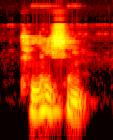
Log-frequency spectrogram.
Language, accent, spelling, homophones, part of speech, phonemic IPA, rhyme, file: English, Southern England, collation, colation, noun / verb, /kəˈleɪʃən/, -eɪʃən, LL-Q1860 (eng)-collation.wav
- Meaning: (noun) Bringing together.: 1. The act of bringing things together and comparing them; comparison 2. The act of collating pages or sheets of a book, or from printing etc 3. A collection, a gathering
